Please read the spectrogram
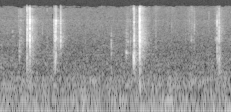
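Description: Near silence with a few faint clicks from a liquid eyeliner pen being handled.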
